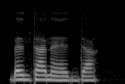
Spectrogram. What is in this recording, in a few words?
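"bentanedda", lingua sarda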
